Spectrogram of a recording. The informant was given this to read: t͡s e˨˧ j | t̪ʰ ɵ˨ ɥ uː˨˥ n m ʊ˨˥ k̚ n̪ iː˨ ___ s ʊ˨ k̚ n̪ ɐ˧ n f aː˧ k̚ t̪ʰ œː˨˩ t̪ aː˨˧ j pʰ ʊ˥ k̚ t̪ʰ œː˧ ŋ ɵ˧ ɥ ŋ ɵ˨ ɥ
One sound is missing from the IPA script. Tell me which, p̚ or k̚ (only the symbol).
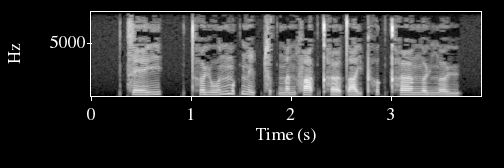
p̚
